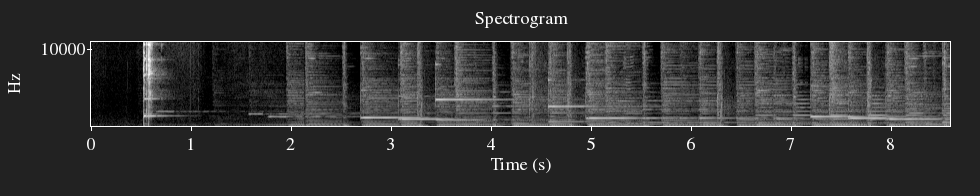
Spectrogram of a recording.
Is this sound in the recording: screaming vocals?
no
